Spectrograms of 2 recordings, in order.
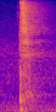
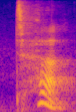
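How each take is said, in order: First: A short, crisp consonant with no vowel after it. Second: The consonant is followed by an 'uh' vowel. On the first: The speaker calls it right. "very short and very crisp" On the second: The speaker calls it wrong. "instead I hear lots of parents say"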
